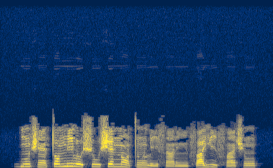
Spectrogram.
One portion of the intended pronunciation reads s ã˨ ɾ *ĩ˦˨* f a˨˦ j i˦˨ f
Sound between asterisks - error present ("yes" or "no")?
yes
